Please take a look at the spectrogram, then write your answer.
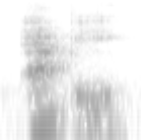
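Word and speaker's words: N-API: The NodeJS provides an API called Nappy, pronounced N as in the letter followed by API.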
